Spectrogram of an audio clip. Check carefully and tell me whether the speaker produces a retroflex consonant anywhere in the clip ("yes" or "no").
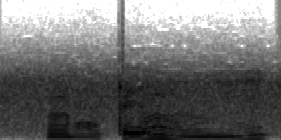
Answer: yes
